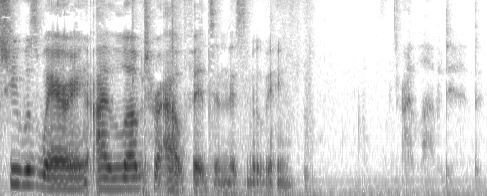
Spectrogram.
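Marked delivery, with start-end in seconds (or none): 4.0-4.8 tiny breathless whispered gush. Real, not acted. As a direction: whisper it to yourself in delight.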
